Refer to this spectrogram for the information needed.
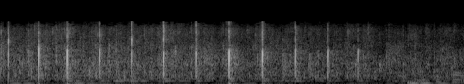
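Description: Audience applause for a visiting British team: steady, evenly spaced claps from one person stand out over a softer wash of clapping, fading slightly toward the end. No one speaks.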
